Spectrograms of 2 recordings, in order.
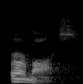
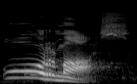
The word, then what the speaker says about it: Oras: Estonia and she said it's not Heros it's oros so I went back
